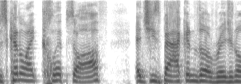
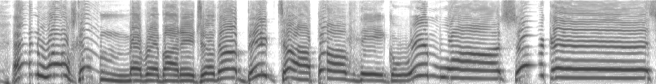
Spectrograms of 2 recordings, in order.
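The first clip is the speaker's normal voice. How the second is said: high, slow, grand announcer; slow, booming circus ringleader welcome; ringleader announcing; 6 semitones higher, 3 dB louder, much slower than usual. Acted. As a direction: stretch it out like a big-top ringmaster. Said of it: "they hear the ringleader go".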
